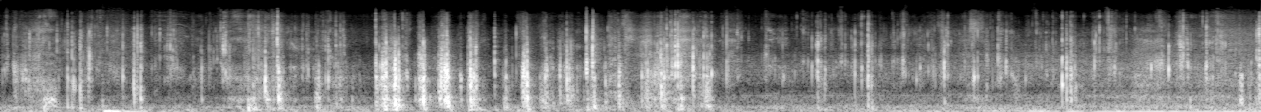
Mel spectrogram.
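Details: Kon, a Mameshiba dog, crunches treats from a puzzle toy during training. Crisp biting snaps cluster densely around the middle and then thin into lighter, scattered chews. A quiet indoor background sits underneath.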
